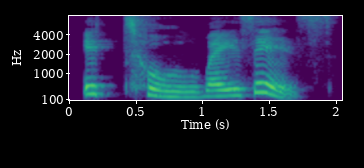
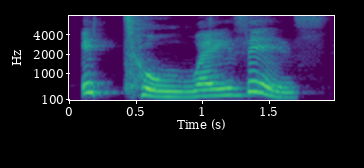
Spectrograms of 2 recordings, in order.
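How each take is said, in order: No difference in how they are said.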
